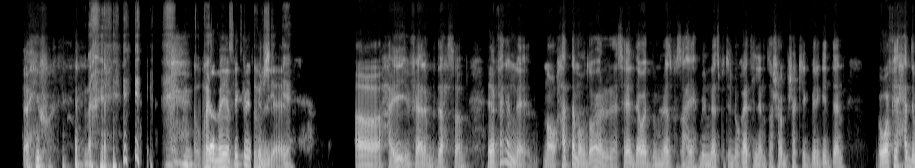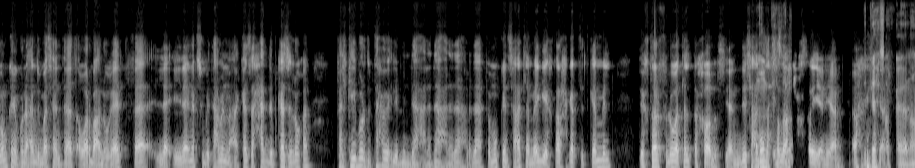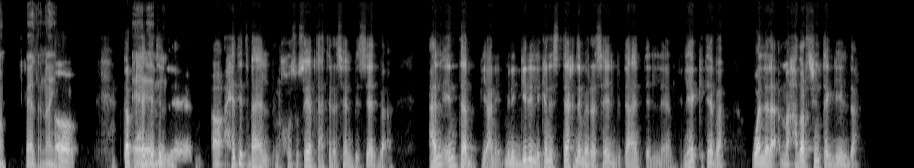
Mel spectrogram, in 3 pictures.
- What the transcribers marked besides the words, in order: laughing while speaking: "أيوه"; laugh; giggle; other background noise; unintelligible speech; chuckle
- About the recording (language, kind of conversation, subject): Arabic, podcast, إيه حدود الخصوصية اللي لازم نحطّها في الرسايل؟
